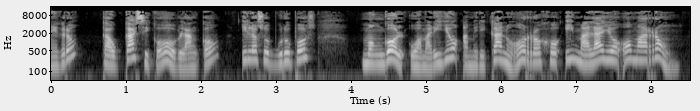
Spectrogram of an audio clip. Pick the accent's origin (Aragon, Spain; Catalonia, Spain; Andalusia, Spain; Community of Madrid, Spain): Andalusia, Spain; Yo como andaluza cumplo poquitos tópicos.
